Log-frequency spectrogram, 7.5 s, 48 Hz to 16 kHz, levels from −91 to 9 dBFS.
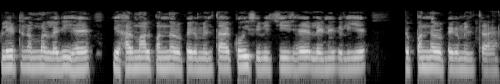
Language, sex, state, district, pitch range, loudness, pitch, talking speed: Hindi, male, Uttar Pradesh, Hamirpur, 145-155 Hz, -18 LUFS, 150 Hz, 200 wpm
